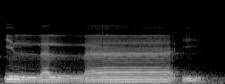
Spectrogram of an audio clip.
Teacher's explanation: Maka itu adalah mad wajib muttasil yang mana kita baca dengan boleh 4 atau 5 harokat dan harus dengan konsistensi dalam membacanya.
